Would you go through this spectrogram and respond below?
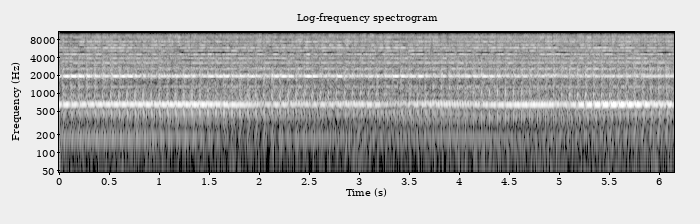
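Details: Real MRI scanner noise from a Siemens Aera in a hospital: a steady loud electronic tone with fast rhythmic buzzing pulses during image acquisition.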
